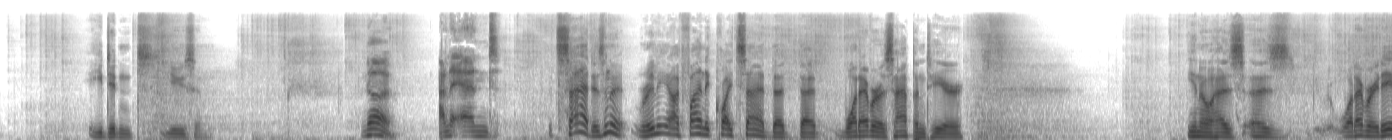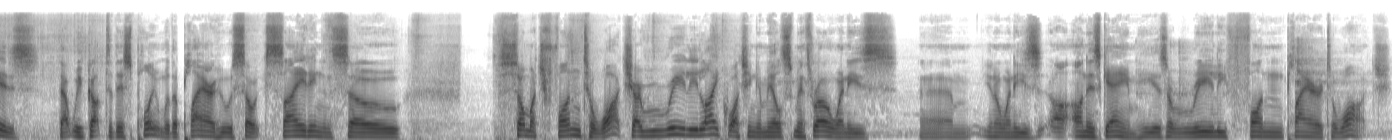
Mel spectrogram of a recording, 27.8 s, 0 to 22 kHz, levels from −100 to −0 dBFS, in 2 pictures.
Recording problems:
household noises; faint; throughout; 20 dB below the speech

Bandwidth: 14.5 kHz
